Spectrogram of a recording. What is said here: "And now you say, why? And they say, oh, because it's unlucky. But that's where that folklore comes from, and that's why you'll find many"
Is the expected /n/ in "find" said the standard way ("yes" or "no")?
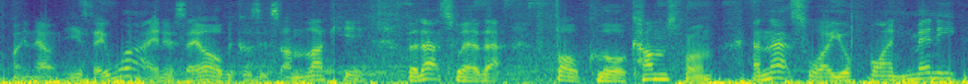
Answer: yes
